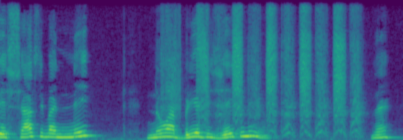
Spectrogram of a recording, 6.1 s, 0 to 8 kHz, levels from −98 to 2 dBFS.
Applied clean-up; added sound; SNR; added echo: none; Zipper (clothing) / Sawing; 14 dB; none.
